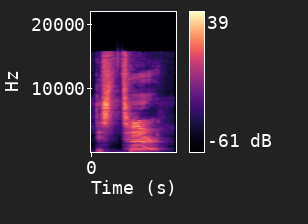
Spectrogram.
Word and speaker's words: disturb: Disturb. Jadi ini banyak disturb, bukan disturb, but disturb.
